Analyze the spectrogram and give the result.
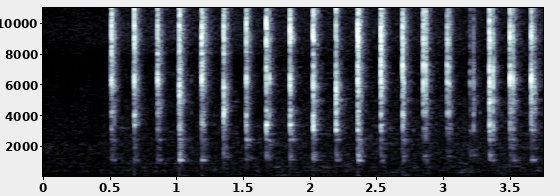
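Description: A thin-walled turned wooden piece is tapped wood on wood, instead of flicked with a finger, because the flick sounded like plastic. There are 21 bright, dry, high-pitched taps at a steady pace of about three per second. Each tap is short, centred near 3 kHz with almost no low end, and dies away at once with no ring.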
